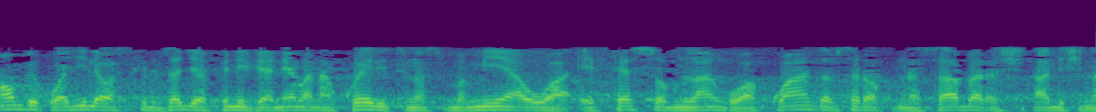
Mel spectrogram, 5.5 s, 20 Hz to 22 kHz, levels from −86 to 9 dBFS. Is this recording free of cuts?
yes; 0 cuts

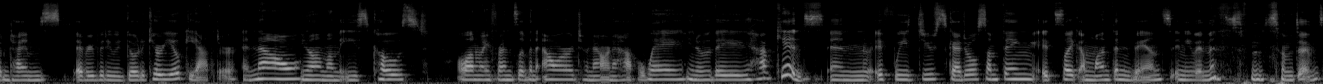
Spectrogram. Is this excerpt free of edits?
yes; 0 cuts

